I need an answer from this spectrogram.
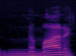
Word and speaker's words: mnemonic: was, okay, you know what a mnemonic device is? Yeah. So if anybody doesn't know what a mnemonic device is, first of all, it begins with an M.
